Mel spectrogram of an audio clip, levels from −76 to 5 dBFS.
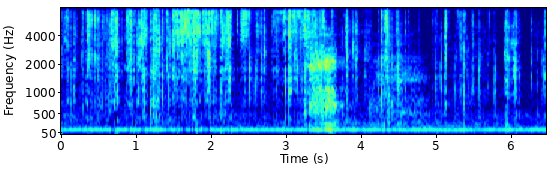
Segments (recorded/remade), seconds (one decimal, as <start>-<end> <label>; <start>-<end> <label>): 0.0-5.5 recorded; 5.5-6.1 remade; 6.1-6.5 recorded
